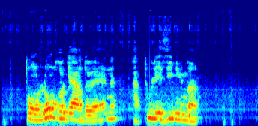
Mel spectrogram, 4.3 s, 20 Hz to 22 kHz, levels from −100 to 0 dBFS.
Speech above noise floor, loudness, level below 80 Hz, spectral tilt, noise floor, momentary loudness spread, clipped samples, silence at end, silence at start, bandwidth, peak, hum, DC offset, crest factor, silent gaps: 44 dB; -23 LUFS; -70 dBFS; -10 dB/octave; -66 dBFS; 14 LU; under 0.1%; 1 s; 0.45 s; 4.2 kHz; -6 dBFS; none; under 0.1%; 18 dB; none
